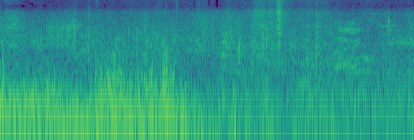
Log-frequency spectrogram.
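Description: Wind buffeting the microphone, a low rumble that eases off in the second half.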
